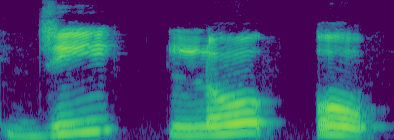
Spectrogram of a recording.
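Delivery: जी, लो, ओ spelled out slowly one by one; slow, loud syllable count; counting syllables back. Shown as a demonstration. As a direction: tick off each syllable from the end. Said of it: "पीछे से तीसरे".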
